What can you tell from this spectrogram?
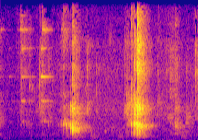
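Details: Dog chewing kibble in a small room, with two distinct crisp crunches about a second apart and a faint click at the end.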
